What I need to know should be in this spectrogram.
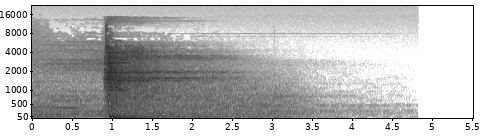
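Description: An explosion booms and its roar slowly fades.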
